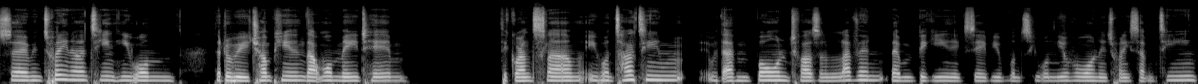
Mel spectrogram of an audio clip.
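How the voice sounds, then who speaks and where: The speaker moves at a fairly quick pace in an English accent. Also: very clean recording, silent background. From England. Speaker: wrestling YouTuber. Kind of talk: casual commentary monologue. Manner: fast; halting, many fillers.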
